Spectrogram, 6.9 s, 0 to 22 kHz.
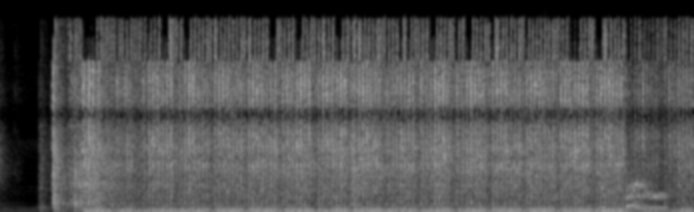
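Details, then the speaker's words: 1967 Volvo Amazon (122) abandoned 35 years, after new motor mounts: engine settles into rough idle with loud raspy puffing chuff; noise comes from a leaking exhaust manifold, which the owner plans to weld shut. "it's not great all that noise is coming out of the exhaust manifold"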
